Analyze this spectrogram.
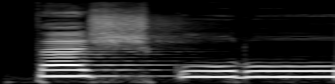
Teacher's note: Huruf ra dibunyikan secara tafkhim karena ra berbaris dhammah, maka dibaca ra-nya tebal.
